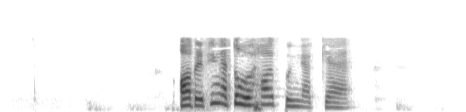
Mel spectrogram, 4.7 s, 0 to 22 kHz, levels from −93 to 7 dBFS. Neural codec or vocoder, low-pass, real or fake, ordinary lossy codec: codec, 44.1 kHz, 2.6 kbps, SNAC; 5.4 kHz; fake; MP3, 32 kbps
